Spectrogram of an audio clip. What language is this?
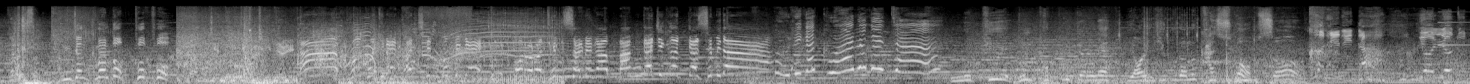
Korean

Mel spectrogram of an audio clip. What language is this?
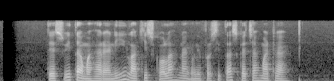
Javanese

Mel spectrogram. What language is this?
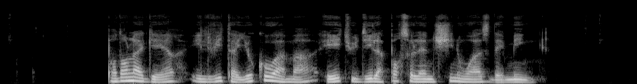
French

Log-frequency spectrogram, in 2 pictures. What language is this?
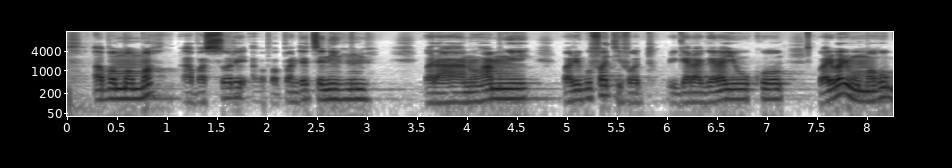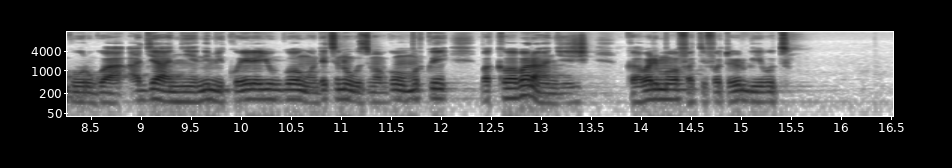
Kinyarwanda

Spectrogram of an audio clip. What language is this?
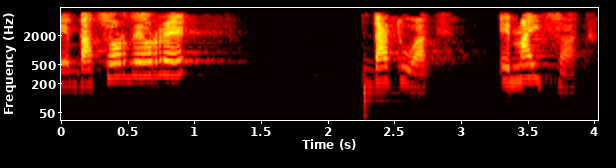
Basque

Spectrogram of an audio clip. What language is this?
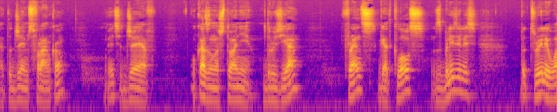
Russian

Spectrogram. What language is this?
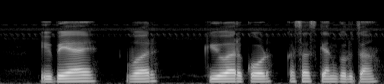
Marathi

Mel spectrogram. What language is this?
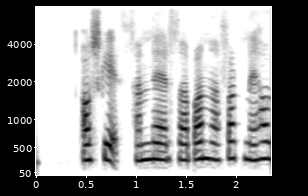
Icelandic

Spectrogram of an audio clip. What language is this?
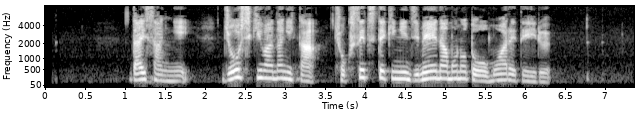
Japanese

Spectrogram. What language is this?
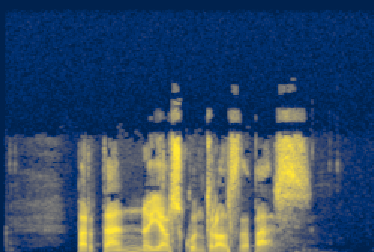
Catalan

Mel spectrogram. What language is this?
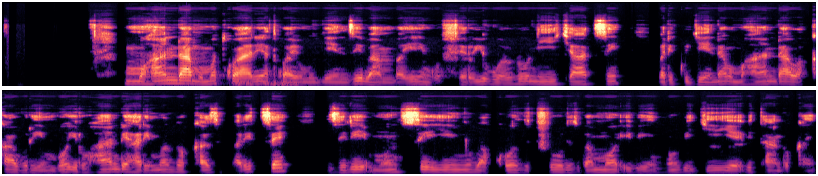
Kinyarwanda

